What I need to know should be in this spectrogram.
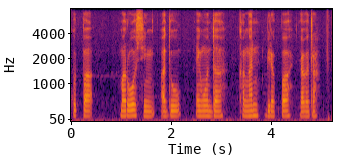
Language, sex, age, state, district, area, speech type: Manipuri, male, 18-30, Manipur, Kangpokpi, urban, read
